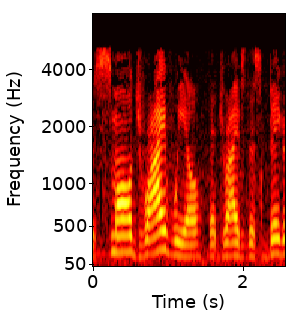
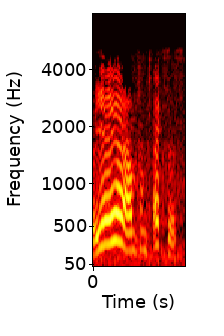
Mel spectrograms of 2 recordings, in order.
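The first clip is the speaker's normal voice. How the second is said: louder, higher, excited yeah yeah; eager retold reply; 7 semitones higher, 9 dB louder than usual. Rider answering old shop owner, excited and loud. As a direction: burst out with happy agreement. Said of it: "And I go".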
